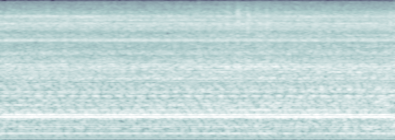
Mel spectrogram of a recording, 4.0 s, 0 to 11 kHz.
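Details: High-frequency chest wall oscillation vest in a patient with cystic fibrosis: steady loud mechanical buzzing and whirring as it shakes the chest to loosen mucus, used 30 minutes twice a day with nebulizer treatments.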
